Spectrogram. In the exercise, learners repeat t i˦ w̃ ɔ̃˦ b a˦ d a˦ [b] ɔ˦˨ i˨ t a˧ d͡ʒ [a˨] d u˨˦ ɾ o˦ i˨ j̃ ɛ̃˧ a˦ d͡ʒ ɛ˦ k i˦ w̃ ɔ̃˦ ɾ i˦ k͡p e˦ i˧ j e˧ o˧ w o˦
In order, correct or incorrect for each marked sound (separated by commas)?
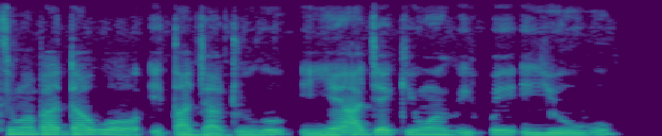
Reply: incorrect, correct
